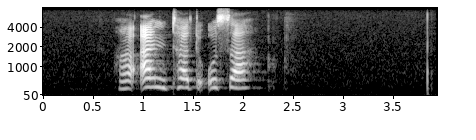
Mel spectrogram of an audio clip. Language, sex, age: Northern Sotho, female, 22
